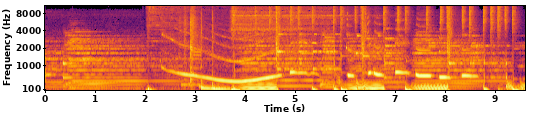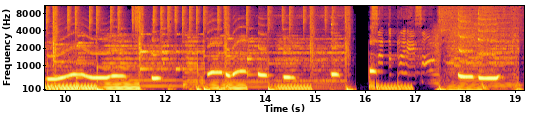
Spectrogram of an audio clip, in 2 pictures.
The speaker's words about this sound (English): So I've been thinking that if you're going to continue to slide whistle, over the intro, mm-hmm.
